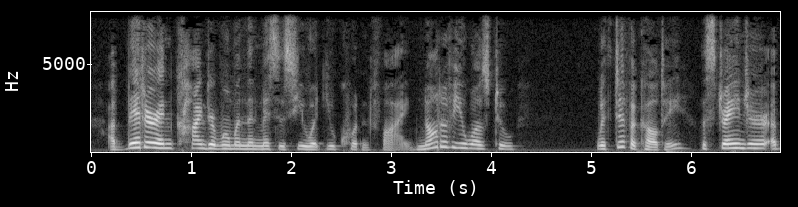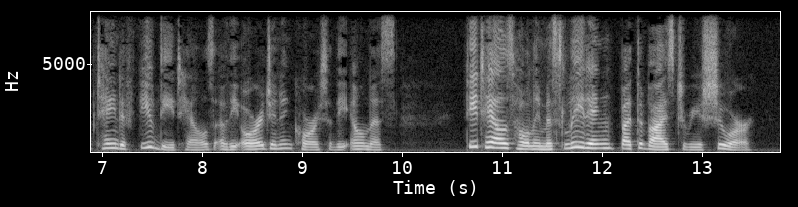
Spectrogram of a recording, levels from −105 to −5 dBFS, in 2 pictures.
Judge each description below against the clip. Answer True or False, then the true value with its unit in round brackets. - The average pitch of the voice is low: False (190 Hz)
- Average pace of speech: True (165 wpm)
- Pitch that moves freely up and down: True (6.3 semitones)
